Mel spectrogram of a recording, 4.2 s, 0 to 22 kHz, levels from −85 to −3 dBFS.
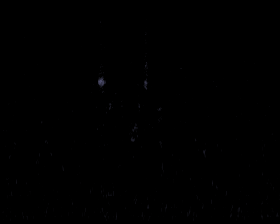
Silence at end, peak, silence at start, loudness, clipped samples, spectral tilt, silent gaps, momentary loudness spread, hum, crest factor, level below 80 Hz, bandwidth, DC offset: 0 s; -46 dBFS; 0 s; -66 LUFS; under 0.1%; 0 dB/octave; none; 9 LU; none; 24 dB; under -90 dBFS; 16.5 kHz; under 0.1%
